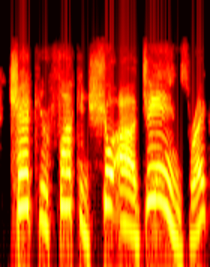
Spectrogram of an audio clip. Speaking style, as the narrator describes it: Finally, I yell at him

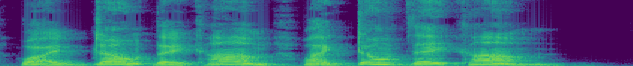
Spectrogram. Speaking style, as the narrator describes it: he was heard to exclaim to himself in an anguished tone

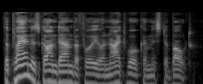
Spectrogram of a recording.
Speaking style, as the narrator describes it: Captain Vincent declared dryly

